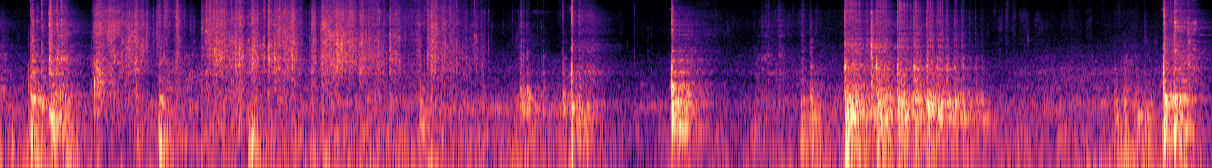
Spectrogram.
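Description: Deli paper rustling and crinkling as hot dogs are wrapped, in two long spells, with a few sharp knocks and clicks of utensils handled at a stainless steel counter.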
